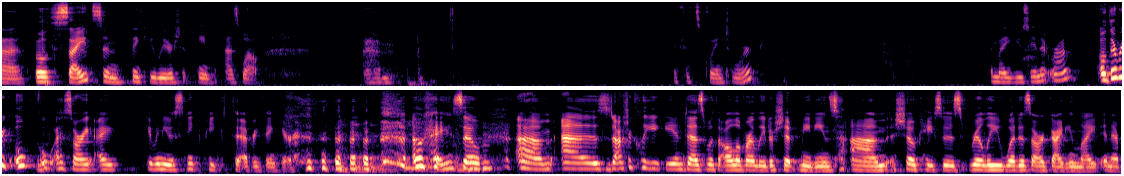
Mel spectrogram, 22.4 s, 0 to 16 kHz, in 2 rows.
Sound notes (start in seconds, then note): 14.0 chuckling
